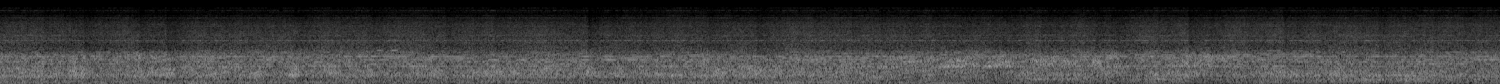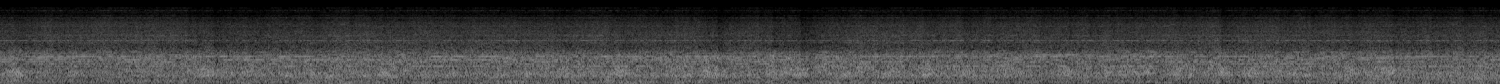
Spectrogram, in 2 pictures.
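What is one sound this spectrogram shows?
Jet engines roar steadily as a plane flies.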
